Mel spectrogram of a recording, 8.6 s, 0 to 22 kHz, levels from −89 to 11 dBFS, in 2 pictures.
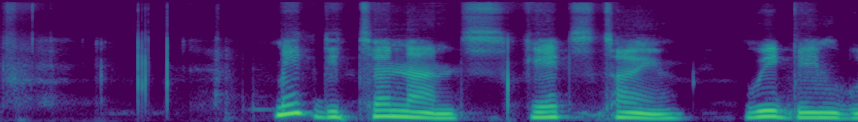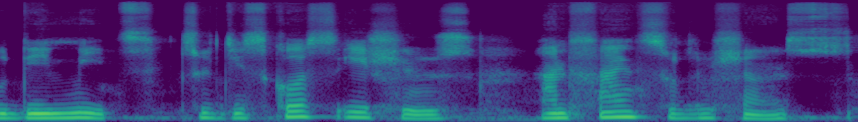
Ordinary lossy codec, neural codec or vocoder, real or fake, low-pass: none; autoencoder, 48 kHz, 32 numbers a frame, DAC-VAE, trained on Japanese speech; fake; none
